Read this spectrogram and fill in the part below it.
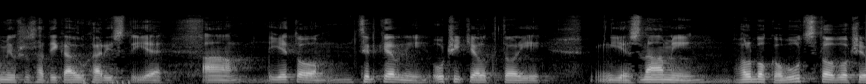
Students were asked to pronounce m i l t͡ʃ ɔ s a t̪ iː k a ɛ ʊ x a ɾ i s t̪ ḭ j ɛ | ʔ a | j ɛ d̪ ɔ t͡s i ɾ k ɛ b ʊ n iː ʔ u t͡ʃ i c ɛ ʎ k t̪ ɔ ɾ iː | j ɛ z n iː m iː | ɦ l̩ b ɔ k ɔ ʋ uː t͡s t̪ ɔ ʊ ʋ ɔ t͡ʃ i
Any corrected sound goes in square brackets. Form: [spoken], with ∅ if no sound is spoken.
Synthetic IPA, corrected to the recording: m i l t͡ʃ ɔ s a t̪ iː k a ɛ ʊ x a ɾ i s t̪ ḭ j ɛ | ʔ a | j ɛ [t̪] ɔ t͡s i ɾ k ɛ [∅] ʊ n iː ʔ u t͡ʃ i c ɛ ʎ k t̪ ɔ ɾ iː | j ɛ z n [aː] m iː | ɦ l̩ b ɔ k ɔ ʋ uː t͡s t̪ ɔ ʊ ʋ ɔ t͡ʃ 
